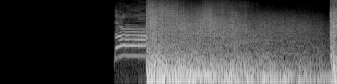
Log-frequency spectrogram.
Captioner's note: explosion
